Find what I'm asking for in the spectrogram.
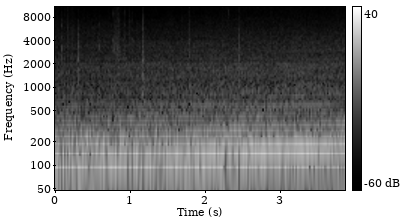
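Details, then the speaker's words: Rebuilt Hyundai engine on its first test drive after the rebuild, pulling away on a bumpy road: engine note climbs smoothly and evenly with no knocks, ticks or hesitation; normal, healthy acceleration. "It's pretty good, I will say. I'm pretty happy for a first drive. It's one of the less eventful first drives that we've had on project vehicles."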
